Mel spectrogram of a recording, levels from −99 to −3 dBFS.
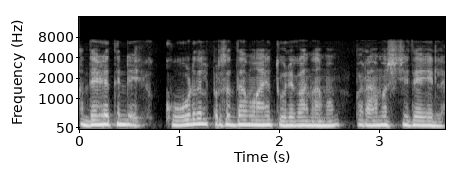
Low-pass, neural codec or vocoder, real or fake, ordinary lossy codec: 7.2 kHz; codec, 16 kHz, 16 kbps, FunCodec, trained on Chinese and English, 50 frames a second; fake; none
